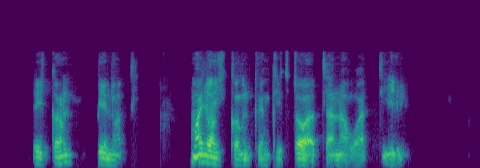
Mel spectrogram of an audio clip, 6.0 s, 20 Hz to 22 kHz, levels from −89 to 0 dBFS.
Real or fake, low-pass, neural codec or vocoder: fake; 7.2 kHz; codec, 24 kHz, 1.5 kbps, HILCodec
